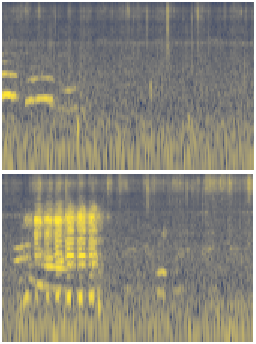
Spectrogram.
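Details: Goat kept with a herd of pet goats while a girl plays among them: one loud, wavering bleat with a rapid tremolo lasting under a second, following faint high squeaks and quiet rustling background.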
